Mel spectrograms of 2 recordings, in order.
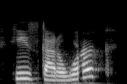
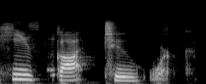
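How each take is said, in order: First: 'Got to' is run together like 'gotta'. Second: 'Got to' is said as two separate words.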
